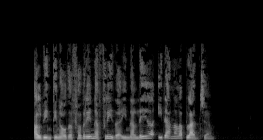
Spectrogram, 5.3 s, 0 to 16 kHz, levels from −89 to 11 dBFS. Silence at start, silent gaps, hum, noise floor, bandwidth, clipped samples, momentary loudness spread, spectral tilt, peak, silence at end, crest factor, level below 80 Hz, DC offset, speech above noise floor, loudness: 0.7 s; none; none; -82 dBFS; 11.5 kHz; under 0.1%; 8 LU; -4.5 dB/octave; -6 dBFS; 1.05 s; 22 dB; -82 dBFS; under 0.1%; 55 dB; -28 LUFS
